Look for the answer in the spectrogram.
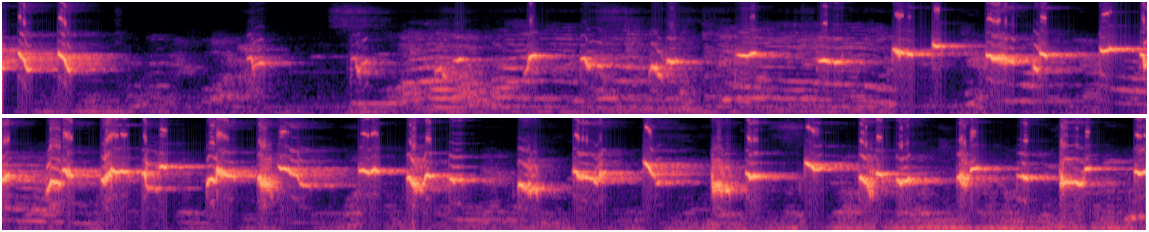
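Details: Long 'ropel' fighting song of a sooty-headed bulbul, meant to make other bulbuls answer. Quieter scattered notes at first, then a steady, fast string of bright, slurred whistles that rise and fall for the remaining nine seconds.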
